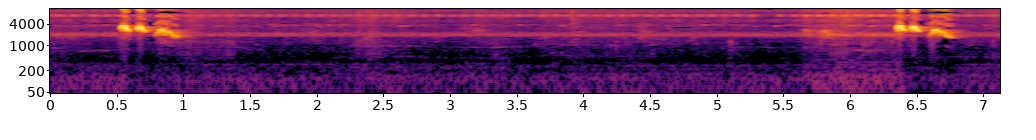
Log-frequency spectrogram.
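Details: Juvenile wild Red-whiskered bulbul practising its song: two short phrases of quick clear whistles, each three notes falling at the end, about six seconds apart, over a steady thin background whine.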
